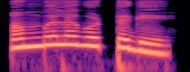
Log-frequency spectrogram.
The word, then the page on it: ಅಂಬಲಗೊಟ್ಟಗೆ: Kannada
